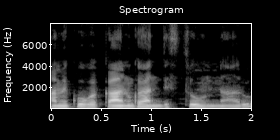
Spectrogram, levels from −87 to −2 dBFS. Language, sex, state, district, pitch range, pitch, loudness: Telugu, male, Andhra Pradesh, Anantapur, 115-130 Hz, 120 Hz, -22 LUFS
